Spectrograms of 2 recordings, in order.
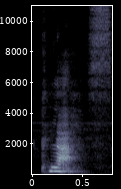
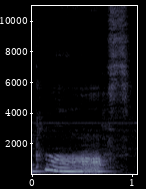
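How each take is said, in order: First: The vowel is a short flat a. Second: The vowel is a long open ah. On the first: This is how it is said locally. "the A in this word says A if you're from Birmingham" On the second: This is how people elsewhere say it. "in other places, it's um, people say ah"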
